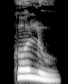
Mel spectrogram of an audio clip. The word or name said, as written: ಗೋಲು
